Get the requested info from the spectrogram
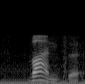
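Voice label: "wan4zi", Chinese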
